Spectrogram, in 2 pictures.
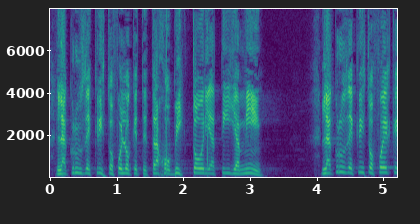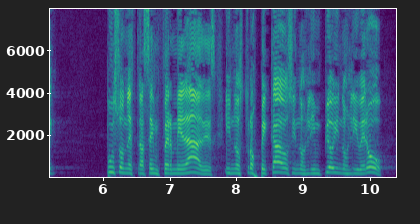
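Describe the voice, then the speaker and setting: A man's voice: high-pitched, fairly bright tone, in a large hall. A man preaching a sermon as pastor, emphatic, putting questions to the congregation.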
